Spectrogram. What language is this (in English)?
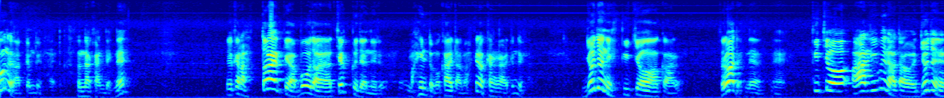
Japanese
